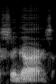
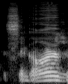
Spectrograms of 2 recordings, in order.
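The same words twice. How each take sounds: First: "cigars" reduced to "suh-GARS"; second pronunciation. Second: "cigars" with a full short i, "sih-GARS"; first pronunciation. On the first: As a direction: say "cigars" with a swallowed first vowel. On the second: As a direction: say "cigars" with a clear first vowel. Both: Shown as a demonstration. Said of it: "is that like cigars or like cigars".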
